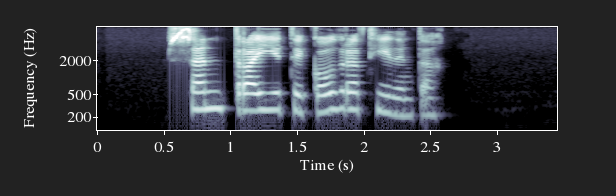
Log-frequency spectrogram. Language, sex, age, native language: Icelandic, female, 30-39, Icelandic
